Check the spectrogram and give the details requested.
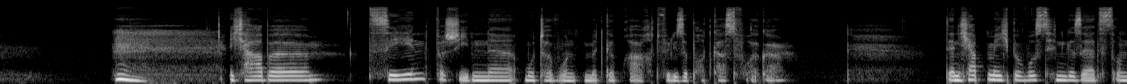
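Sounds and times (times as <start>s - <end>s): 
speech: 1.1s - 1.6s, 2.3s - 8.0s, 9.5s - 11.2s
single deep breath let out as a sigh: 1.1s - 2.2s.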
